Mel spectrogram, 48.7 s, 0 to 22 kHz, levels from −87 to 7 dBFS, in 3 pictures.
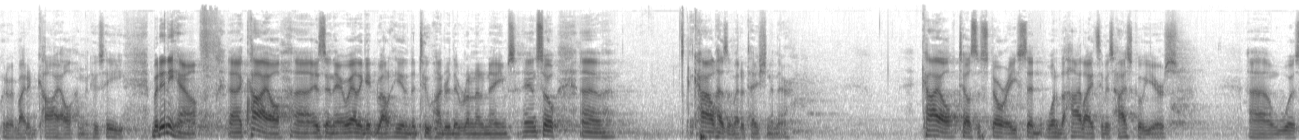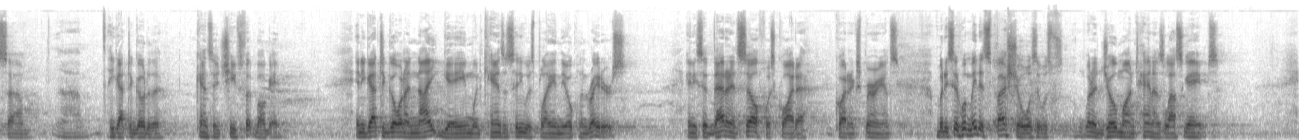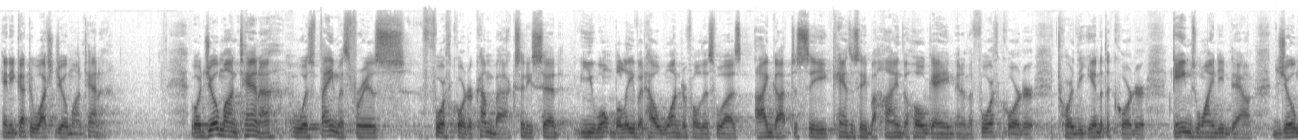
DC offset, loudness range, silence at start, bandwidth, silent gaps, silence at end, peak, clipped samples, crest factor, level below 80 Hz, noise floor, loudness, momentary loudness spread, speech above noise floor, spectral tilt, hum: under 0.1%; 6 LU; 0 s; 17.5 kHz; none; 0 s; -4 dBFS; under 0.1%; 20 dB; -56 dBFS; -49 dBFS; -22 LUFS; 12 LU; 27 dB; -4.5 dB/octave; none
